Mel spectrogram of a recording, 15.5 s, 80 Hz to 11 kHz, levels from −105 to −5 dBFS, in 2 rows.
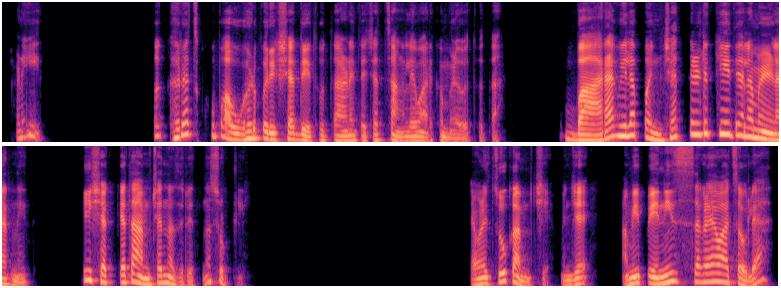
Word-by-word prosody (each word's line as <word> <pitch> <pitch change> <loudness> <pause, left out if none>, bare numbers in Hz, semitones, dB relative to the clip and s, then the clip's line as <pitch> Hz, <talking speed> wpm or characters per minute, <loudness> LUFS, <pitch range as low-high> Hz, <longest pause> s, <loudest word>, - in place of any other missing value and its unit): आणि 220 +7 -6 1.2
मग 230 - -5
खरंच 260 +9 0
खूप 225 -1 -10
अवघड 150 +4 +2
परीक्षा 150 -3 +2
देत 110 -4 +2
होता 120 0 -6
आणि 115 +1 -1
त्याच्यात 120 +2 -7
चांगले 110 -3 -2
मार्क 105 +1 -5
मिळवत 90 -4 -7
होता. - - -14 0.8
12वीला 190 - +5
75% 260 - 0
ही 270 - +5
त्याला 235 -4 +3
मिळणार 150 -8 +4
नाहीत, 90 -7 -7 0.6
ही 225 - +3
शक्यता 170 -2 +1
आमच्या 150 0 +2
नजरेतून 100 - -4
सुटली. - - -9 2.3
त्यामुळे 135 +4 0
चूक 190 +8 -1
आमची 90 -3 -1
आहे. - - -24
म्हणजे, 120 +7 0 0.4
आम्ही 140 +6 +3
p 160 +7 +4
सगळ्या 185 +1 +1
वाचवल्या 180 +2 0
150 Hz, 130 wpm, -24 LUFS, 120-195 Hz, 2.3 s, 12वीला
